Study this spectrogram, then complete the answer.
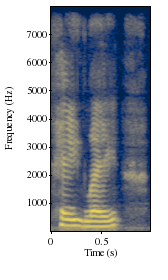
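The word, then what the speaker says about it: Pelé: We had Princess Di and Miss Dolly and Pele, which is pronounced Pele, and is the name of a famous soccer player who is George Cuesta's hero.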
